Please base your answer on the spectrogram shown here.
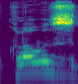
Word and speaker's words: close: the S sound basic now words in English that have the S sound but there are verbs tend to be pronounced with a z sound so for example the verb close you see you close the door that's a verb so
